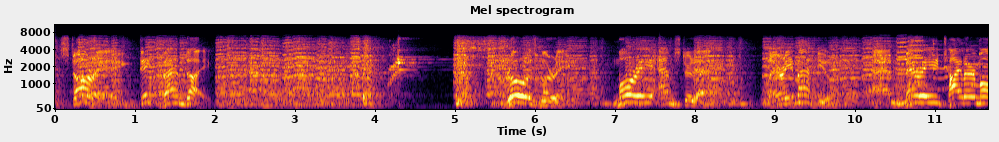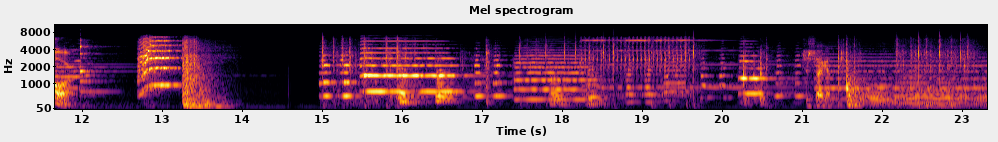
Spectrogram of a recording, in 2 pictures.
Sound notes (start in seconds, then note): 17.8 phone ringing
